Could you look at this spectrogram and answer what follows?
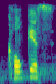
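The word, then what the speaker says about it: Colchis: He came, I think the world he went on was the world of Kolkis is what it's pronounced as.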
